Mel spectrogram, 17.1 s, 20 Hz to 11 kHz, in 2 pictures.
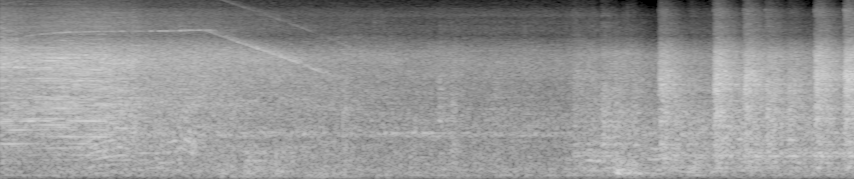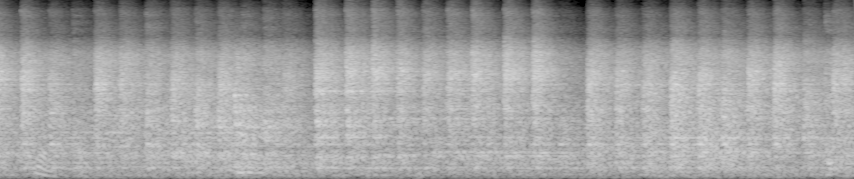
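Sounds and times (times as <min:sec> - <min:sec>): clattering machinery: 0:00.0 - 0:17.0
rapid regular knocking: 0:05.8 - 0:17.0.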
